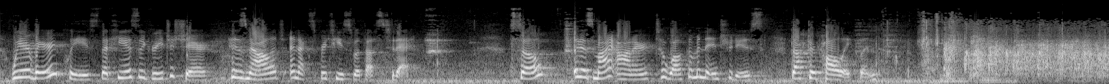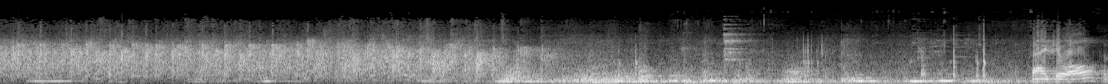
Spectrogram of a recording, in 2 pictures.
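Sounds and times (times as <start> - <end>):
speech: 0.1 - 4.5, 5.1 - 9.9, 21.4 - 22.1
audience applause: 9.3 - 16.8
low murmurs: 9.4 - 21.4.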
